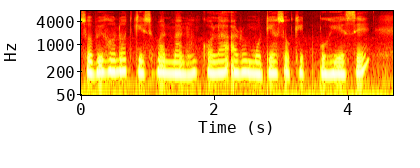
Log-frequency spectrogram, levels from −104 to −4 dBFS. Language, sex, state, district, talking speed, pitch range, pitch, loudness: Assamese, female, Assam, Kamrup Metropolitan, 115 wpm, 175-190 Hz, 185 Hz, -15 LUFS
